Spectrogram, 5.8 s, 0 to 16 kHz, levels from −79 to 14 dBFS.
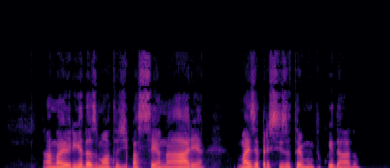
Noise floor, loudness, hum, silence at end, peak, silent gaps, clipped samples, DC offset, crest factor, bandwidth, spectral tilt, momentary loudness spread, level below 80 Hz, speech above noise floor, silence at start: -61 dBFS; -21 LUFS; none; 0.45 s; -2 dBFS; none; under 0.1%; under 0.1%; 18 dB; 11.5 kHz; -6 dB/octave; 9 LU; -54 dBFS; 41 dB; 0.65 s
